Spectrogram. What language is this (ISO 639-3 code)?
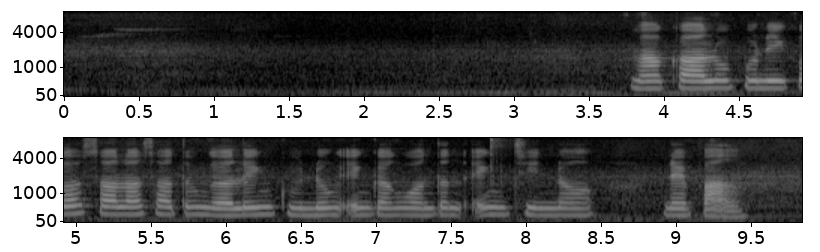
jav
